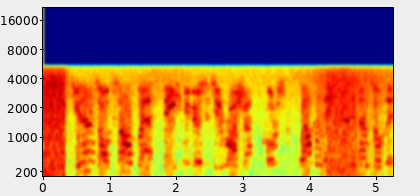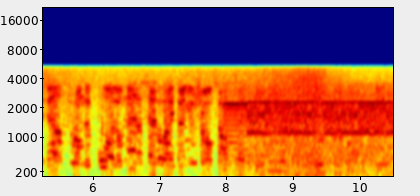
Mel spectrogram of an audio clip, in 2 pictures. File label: english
